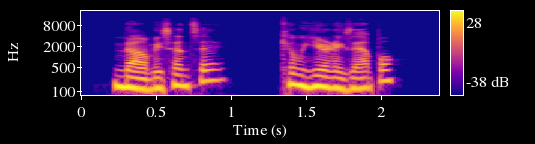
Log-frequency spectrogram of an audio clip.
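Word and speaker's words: 先生: But the last sound is pronounced e. It's a long vowel, right?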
